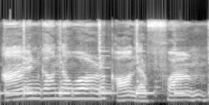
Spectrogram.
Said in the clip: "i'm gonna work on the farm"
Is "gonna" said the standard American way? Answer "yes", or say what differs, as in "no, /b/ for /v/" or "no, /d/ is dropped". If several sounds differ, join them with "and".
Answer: yes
